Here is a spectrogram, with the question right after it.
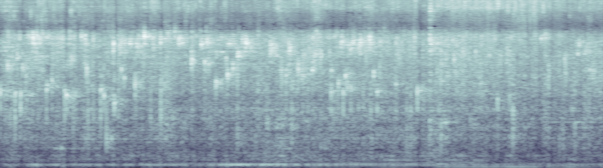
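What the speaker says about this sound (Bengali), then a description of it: "পটল আর আলুটা এরকম লাল করে ভেজে নিতে হবে" Pieces of pointed gourd and potato fry loudly in very hot oil, a dense continuous sizzle and crackle close up, with a low background hum beneath and no voices.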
